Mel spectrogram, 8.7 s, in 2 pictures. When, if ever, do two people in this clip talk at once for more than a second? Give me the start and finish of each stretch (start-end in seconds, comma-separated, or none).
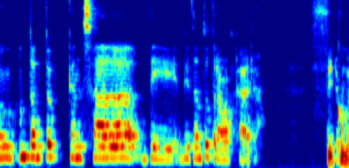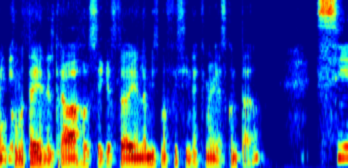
none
